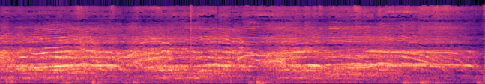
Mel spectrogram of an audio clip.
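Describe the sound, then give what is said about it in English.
Church audience shouting hallelujah together, a loud, sustained wash of overlapping voices that swells and falls without a break. “If you believe it, shout three other loud hallelujahs.”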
